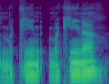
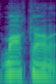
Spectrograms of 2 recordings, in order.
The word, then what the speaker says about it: Machina: And then other than that, I finished the episodes out of Vox Machina, whatever that last word Vox is. Machina.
